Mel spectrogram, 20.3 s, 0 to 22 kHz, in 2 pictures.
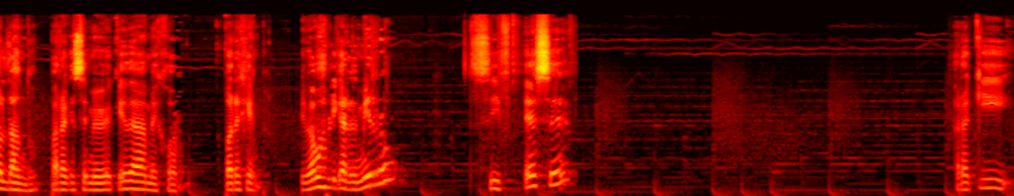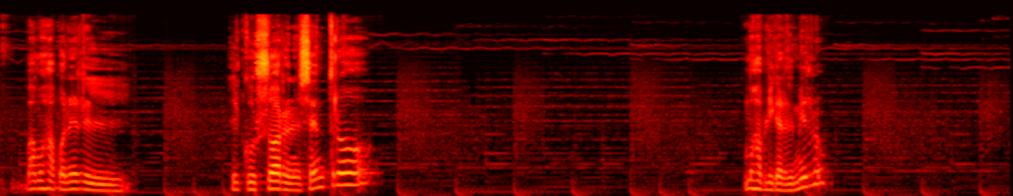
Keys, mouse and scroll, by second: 0.4 middle click, 2.8 click, 4.0-4.6 scroll down 7, 5.3-5.7 scroll up 3, 5.8 shift+s, 7.8-8.3 scroll down 3, 8.1 middle click, 10.8 click, 12.4 Tab, 14.2 click, 17.1-17.4 scroll down 2, 17.4 middle click, 18.7 click.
